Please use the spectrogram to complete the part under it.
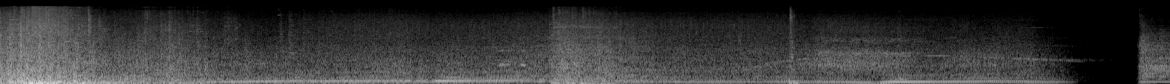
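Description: A heavy armoured truck's engine drones as it drives along.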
